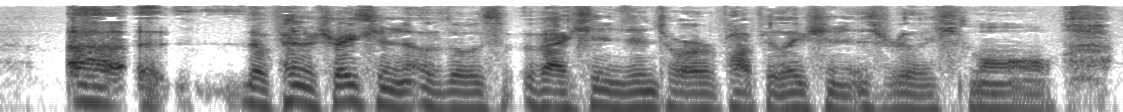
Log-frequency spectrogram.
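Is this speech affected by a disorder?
Yes: oral cancer surgery; stage 4 oral cancer at 33, right half of face removed and rebuilt, half jaw replaced with fibula; five-year survivor, over 40 neck lymph nodes removed, after radiation and chemotherapy.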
